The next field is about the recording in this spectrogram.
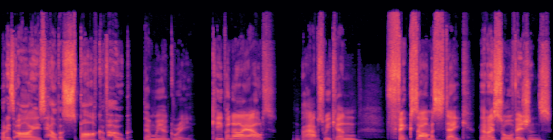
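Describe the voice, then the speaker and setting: A scholarly, melancholy wizard with a fairly low voice that rises and falls expressively. He speaks formally and theatrically, with courteous, wry phrasing suited to a fantasy video game. The recording is dry and close, free of room sound. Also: very animated, a bit bright, no room sound. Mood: solemn. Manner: eloquent, formal, measured and dramatic. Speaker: video game companion character.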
